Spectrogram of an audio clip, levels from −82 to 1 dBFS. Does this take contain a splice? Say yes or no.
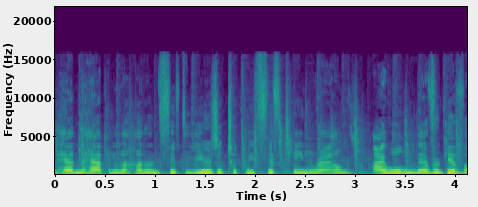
yes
